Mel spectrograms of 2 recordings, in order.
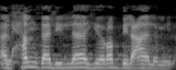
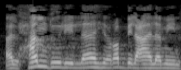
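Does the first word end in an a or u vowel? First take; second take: a; u. First: The first word ends in an a vowel. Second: The first word ends in a u vowel. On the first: The speaker calls it wrong. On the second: The speaker calls it right.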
